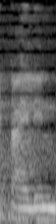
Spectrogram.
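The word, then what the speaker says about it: ptyalin: एक होता है हमारा अमाइलेज बोला जाता है, सलाइवरी अमाइलेज या टाइलिन बोला जाता है, टी साइलेंट होता है, ठीक है।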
